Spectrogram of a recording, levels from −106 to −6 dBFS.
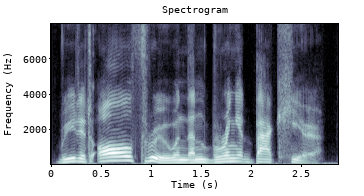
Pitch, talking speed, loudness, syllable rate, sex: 150 Hz, 210 wpm, -16 LUFS, 4.4 syllables/s, male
